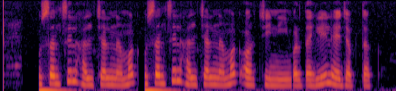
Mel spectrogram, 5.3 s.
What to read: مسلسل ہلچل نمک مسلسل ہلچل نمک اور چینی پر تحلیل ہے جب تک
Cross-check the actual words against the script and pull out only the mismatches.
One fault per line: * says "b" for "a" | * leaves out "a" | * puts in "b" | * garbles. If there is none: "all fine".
all fine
